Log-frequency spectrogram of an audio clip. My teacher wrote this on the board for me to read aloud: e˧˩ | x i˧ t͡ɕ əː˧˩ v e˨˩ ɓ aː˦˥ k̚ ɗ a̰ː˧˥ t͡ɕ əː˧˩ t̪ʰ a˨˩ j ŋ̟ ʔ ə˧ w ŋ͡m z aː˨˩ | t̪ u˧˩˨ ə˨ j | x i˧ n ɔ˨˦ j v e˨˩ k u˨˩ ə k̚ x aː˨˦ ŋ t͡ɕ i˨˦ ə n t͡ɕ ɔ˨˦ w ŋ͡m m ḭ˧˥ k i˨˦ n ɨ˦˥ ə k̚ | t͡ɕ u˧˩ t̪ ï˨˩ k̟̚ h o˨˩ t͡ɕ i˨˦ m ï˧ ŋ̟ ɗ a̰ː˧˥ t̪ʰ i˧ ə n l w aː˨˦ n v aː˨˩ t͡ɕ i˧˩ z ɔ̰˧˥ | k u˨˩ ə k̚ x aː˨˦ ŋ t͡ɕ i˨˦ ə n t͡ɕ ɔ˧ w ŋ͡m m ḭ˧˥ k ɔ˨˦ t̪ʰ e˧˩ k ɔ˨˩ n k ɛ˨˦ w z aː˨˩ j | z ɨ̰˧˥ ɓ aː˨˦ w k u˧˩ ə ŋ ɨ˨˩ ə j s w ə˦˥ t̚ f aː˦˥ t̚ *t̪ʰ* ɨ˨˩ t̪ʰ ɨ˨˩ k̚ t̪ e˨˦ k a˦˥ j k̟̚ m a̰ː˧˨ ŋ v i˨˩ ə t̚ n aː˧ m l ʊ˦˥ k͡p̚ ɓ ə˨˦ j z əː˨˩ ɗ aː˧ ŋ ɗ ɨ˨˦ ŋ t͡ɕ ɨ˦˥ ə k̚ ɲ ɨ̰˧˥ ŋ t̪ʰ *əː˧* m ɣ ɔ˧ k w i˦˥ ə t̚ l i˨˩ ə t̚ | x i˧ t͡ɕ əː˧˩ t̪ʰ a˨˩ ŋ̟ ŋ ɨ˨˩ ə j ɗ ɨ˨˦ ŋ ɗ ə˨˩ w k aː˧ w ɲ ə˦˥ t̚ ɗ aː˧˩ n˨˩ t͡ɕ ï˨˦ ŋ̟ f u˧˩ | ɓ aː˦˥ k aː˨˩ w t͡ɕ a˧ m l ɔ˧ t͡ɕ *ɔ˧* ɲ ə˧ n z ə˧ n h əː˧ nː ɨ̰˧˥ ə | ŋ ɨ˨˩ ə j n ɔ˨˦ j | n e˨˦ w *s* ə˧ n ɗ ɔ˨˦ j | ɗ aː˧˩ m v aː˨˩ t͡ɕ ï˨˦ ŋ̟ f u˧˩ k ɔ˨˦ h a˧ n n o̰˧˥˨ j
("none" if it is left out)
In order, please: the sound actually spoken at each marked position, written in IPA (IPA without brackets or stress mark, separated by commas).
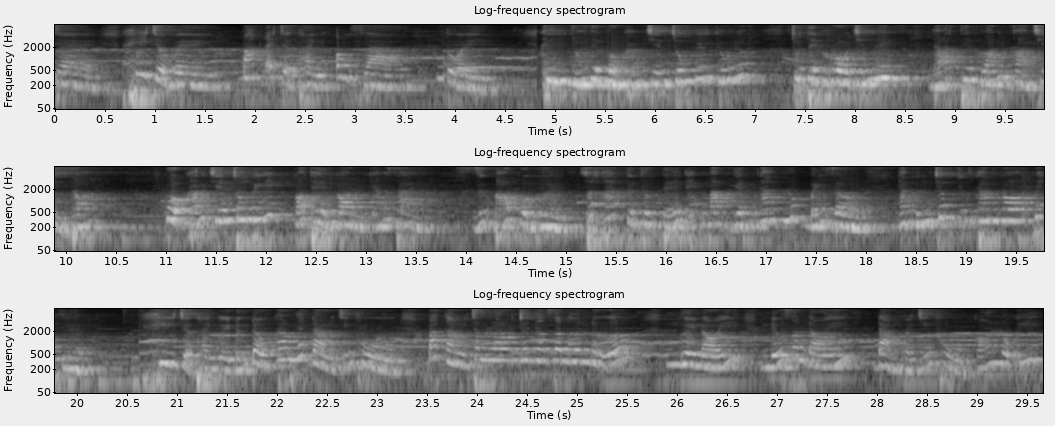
t̪, aː˧, ɔ˧, z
